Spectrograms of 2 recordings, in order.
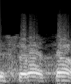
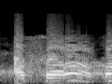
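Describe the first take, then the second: First: "الصراط" quickly, with a thin final t; wrong light t. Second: "الصراط" slow, with a heavy final ṭa; heavy emphatic ta. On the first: Retold or imitated. Teacher warns the student, thin light t ending "الصراط". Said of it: "اوعى تقول لي". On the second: Shown as a demonstration. Teacher corrects the student, slow heavy ṭ in "الصراط". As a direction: thicken every sound of "الصراط", slowly. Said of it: "الطاء برضو مفخمة".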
